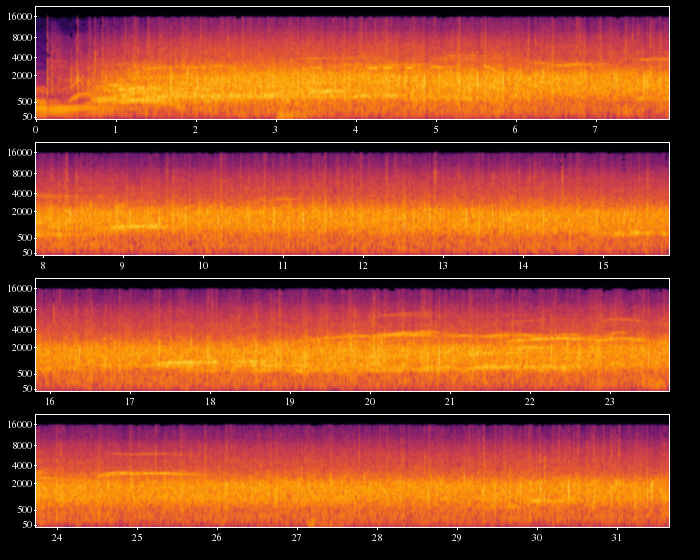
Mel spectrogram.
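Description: A large concert audience applauding and cheering, with scattered shouts above the clapping. The applause breaks out within the first second as the last sung note and acoustic guitar die away.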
